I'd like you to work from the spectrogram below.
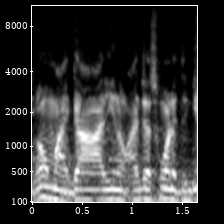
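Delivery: imitated tearful, crying voice. Retelling a phone call where she started crying: imitating someone crying. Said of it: "she started crying up on the phone".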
